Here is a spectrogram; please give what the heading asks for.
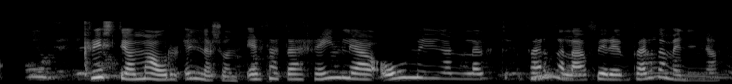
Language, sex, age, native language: Icelandic, male, 13, Icelandic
